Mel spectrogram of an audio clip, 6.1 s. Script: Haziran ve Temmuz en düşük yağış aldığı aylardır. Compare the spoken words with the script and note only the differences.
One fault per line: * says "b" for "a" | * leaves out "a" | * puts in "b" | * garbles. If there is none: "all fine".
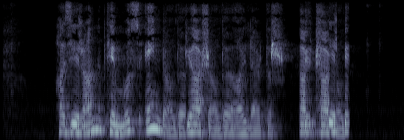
* leaves out "ve"
* says "aldığı" for "düşük"
* garbles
